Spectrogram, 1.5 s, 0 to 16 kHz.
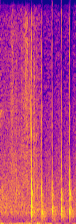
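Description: Knuckles rap five times in a steady rhythm on another car's thin body panel, which is contrasted with the Smart car's all-steel frame. Each knock is short and hollow with a tinny, plastic-like ring centred around 800 Hz, over a low background rumble. The panel sounds flimsy, like a tin can, the kind that would crumble in a crash.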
